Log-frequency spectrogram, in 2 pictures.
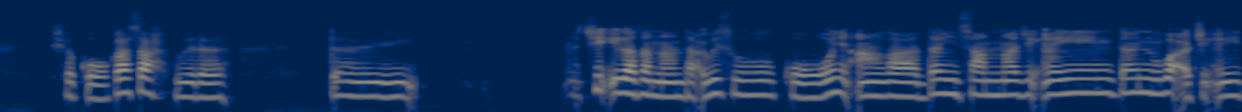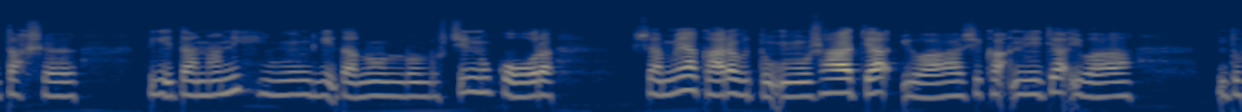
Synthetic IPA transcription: ʃa˧koː˨ka˦sa˦βi˧ɾa˧ | t̪a˧ | t͡ʃi˦ʔi˧ka˧t̪a˧nã˨˧nd̪a̰˨ʔβi˦su˧koː˨˦ɲã̰˧ʔã˧ka˧d̪a˦ĩ˧sa˧nã˧t͡ʃḭ̃˧ʔã˧ĩ˦t̪a˦ĩ˧nũː˧˦βa˦ʔa˧t͡ʃḭ̃˧ʔã̰˧ĩ˧t̪a˧ʃa˧ | nd̪i˧kĩ˧t̪a˧nã˧nĩ˦hũ˧nd̪i˧kĩ˧t̪a˧lõ˧lo˧ndu˧t͡ʃi˦nũː˦koː˨˦ɾa˧ | ʃa˧mẽ˦a˧kã˨˦˧ɾa˧βi˧t̪ũ˨ʔũ˧ũ˧ʃaː˦˧t̪ja˦ju˧a˨˧ʃi˧ka̰˧ʔnĩ˧t̪ʲa˦ʔju˧a˧ | nd̪u˧

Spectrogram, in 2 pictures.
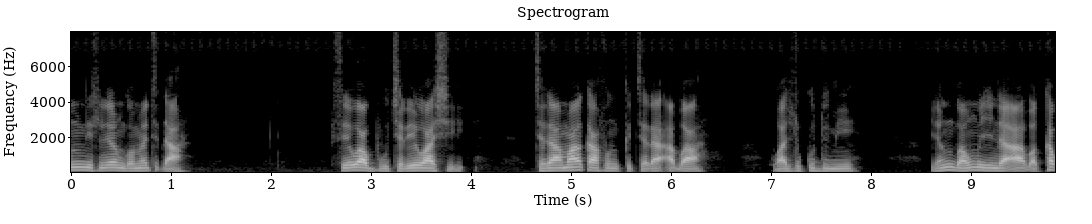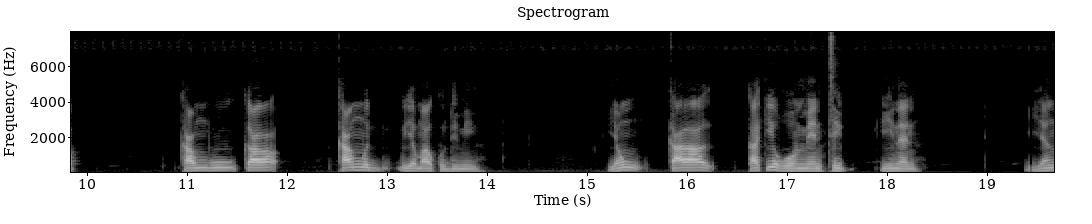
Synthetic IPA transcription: ŋni˨ɬi˦e˦ɾŋɡo˨me˦ti˨ɗa˨ | sa˦wa˦bu˨t͡ʃe˨ɾe˦wa˦ʃḭ˨ | t͡ʃe˨ɾa˦˨ma˦ka˨fu˨nkɨ˨t͡ʃa˨ɾa̰˦ʔa̰˦ɓa˨ | wa˨ɮu˨ku˨du˨mi˦ | jʔa˦ŋɡ͡ba˨mu˦mu˦ʒi˨nda˦ʔa̰˨ɓa̰˨ka˦p̚ | ka˨mbu˦ka˦ | ka˦mu˦dja˨ma˨ku˨du˨mi˨ | ja˦n | ka˦ | ka˦ki˦ɣo˨me˨nti˦k̚ | ji˦na˨n | ja˦

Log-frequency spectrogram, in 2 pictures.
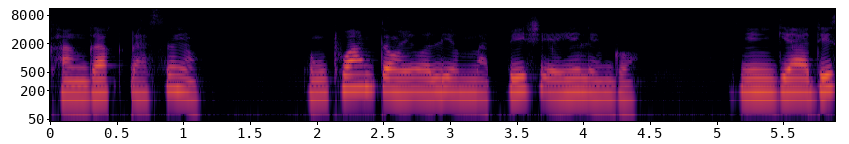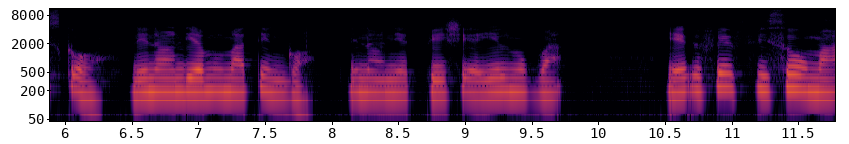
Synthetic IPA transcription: kʰa˨ŋɡa˧kɗa˨sɨ˦no˨ | bu˨ŋtʷa˦m˦to˧ŋ˦jo˦o˧li˦e˧m˦ma˨t̚be˦ʃe˦a˨je˦li˨˧ŋɡo˨ | ji˧ŋɡʲa˧di˦sko˨ | ni˧no˧n˦di˦e˧mu˧ma˧t̚ːi˦ŋ˨ɡo˨ | ni˧no˧n˦e˧t̚pe˨ʃe˦a˨je˦lmu˦k̚ba˦ | ne˨kə˦fe˦fi˧so˦˨ma˧

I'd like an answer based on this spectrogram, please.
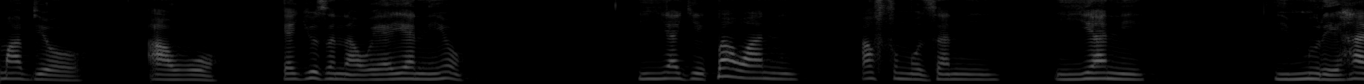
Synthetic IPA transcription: ma˧bʲjɔ˨ | a˨wɔ˨ | ja˧ɡʲo˦˨za˧n˨a˨wɔ˨ja˧ja˧ni˧jo˦˨ | i˨ja˧ɡe˨k͡pa˦wa˧˦ni˧ | a˦fu˧mo˨za˧ni˧ | i˨ja˦ni˧ | i˨mu˨ɾe˨˦ɦa˦

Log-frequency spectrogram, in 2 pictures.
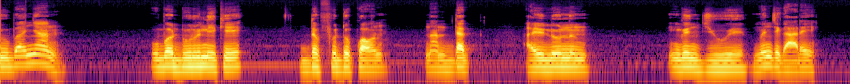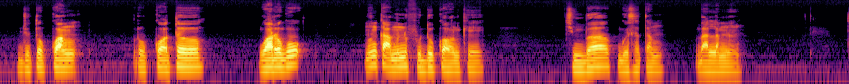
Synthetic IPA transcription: u˨ba˦ɲa˦˨n | wu˦ba˦du˦ɾi˦ni˦ki˦ | də˨bfu˨du˦kʷa˦˨wu˦nː | a˨nda˦ɡ̚ | a˨ju˨lo˦nə˦n˦ | ŋ̩˦ɡə˦nd͡ʒi˨we˦mi˦nd͡ʒi˨ɡa˨ɾi˦ | d͡ʒu˨tu˦kʷa˦ŋ | ɾu˨ko˨tə˦ | wa˨ɾɡu˦ | mə˦ka˨mə˦nə˦fu˨du˦kʷa˨wu˨nki˦ | t͡ʃi˨mba˦ɡu˨s̬i˨ta˨m | ba˨la˨˦mna˨n

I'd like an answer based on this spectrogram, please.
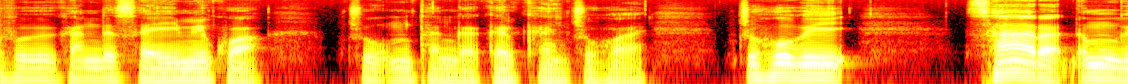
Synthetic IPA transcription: fu˦ɡi˦ka˦ndi˦sa˨i˦mi˦kʷa˨ | nt͡ʃu˦ṵ˦mtʰa˨ŋɡa˨kə˦ɾkʰa˨n˨t͡ʃu˦ɦʷa̰˦ḭ˨˦ | t͡ʃu˦ɦu˦ɡi˦ | sa˦˨ɾa̰˨ɗṵ˦mɡ

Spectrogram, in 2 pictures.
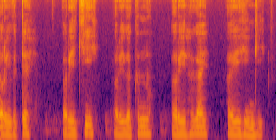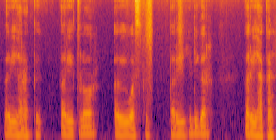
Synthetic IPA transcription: a˨ɾi˨ɡə˨te˦a˨ɾi˨kʰi˦a˨ɾi˨ɡa˨kə˦nːa˦a˨ɾi˨ɦə˦ɡa˦i˦ | a˨ɾi˦ɦi˨ŋɡi˦ | a˨ɾi˦ɦa˨ɾa˨kːə˦ | a˨ɾi˨tu˦lo˦ɾ | a˨ɾi˨wa˨sku˨ | a˨ɾi˨hi˦li˦ɡa˦ɾ | a˨ɾi˨ɦa˨kːa˨l

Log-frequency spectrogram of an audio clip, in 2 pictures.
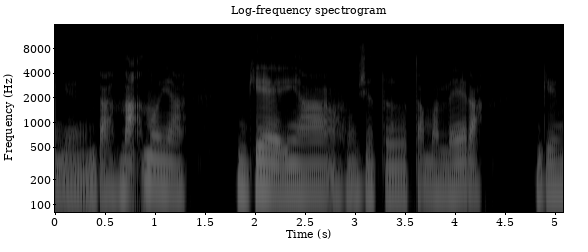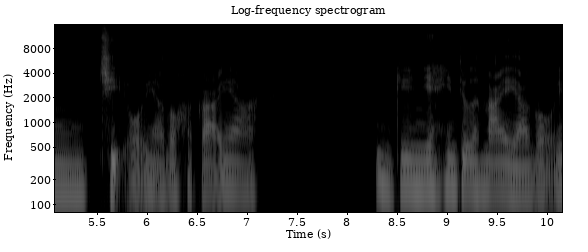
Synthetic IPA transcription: ŋɡḛ˧˨nd̪a˧n̥ã̰˧ʔnũ˧ã˧ | ŋɡe˦˨i˧ɲã˧õ˧ʒɨ˧t̪ɨ˨t̪a˧mã˧le˦ɾa˧ | ŋɡe˧t͡ʃi˦ʔo̰˧ḭ˧ã˧ðo˧hã˧ka̰˦˧ḭ˧˦ã˧ | ŋɡe˧ɲẽ˧ɦĩ˧nd̪ju˧nã˧ʔĩ˧ã˨ðo̰˧˦

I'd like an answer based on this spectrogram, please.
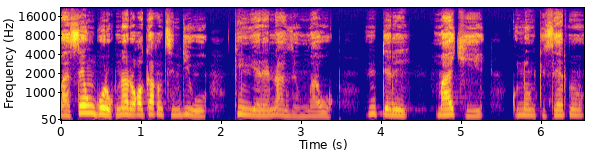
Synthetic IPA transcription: ba˨se˦ŋ̩˦ɡʷo˦ɾu˨kna˦˨ɾo˨ka˦ka˦kn̩˦ti˦n̩˦di˦˨wo˨ | ki˦n̩˦je˨ɾe˨˦na˦˨ze˨ŋ͡ma˨wo˨k̚ | n̩˦te˦ɾi˨ | ma˦ki˨˦ | ku˦no˦mki˨sɛ˦t̚mo˦

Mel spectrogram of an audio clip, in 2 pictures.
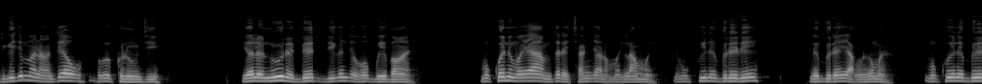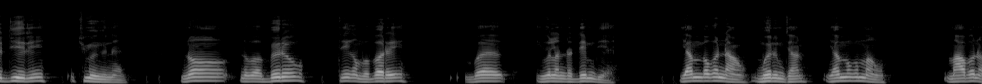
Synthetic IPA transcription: di˨ɡi˦d͡ʒi˦ma˨na˨ŋde˦u˦bi˨ka˦ki˨no˨ŋd͡ʒi˦ | jo˦lo˨nu˦ɾe˨be˦tbi˨˦ki˦nd͡ʒo˨ko˦bʷi˦ba˦ŋa˨ḭ˨ | mu˦kʷo˦ni˦ma˨ja˦˨m˨t̬i˦ɾe˨t͡ʃa˦nd͡ʒa˦ɾo˨mu˨la˦mːo˨i˨ni˨mu˨kʷi˦ne˦bi˦ɾe˦di˦ | na˨bi˨ɾe˦ja˨kni˨ki˦ma̰˨ | mu˨˦kʷi˦na˨bi˦ɾe˦di˦je˦ɾi˦˨ | t͡ʃu˦e˨ŋɡi˨ne˨n | no˦ni˨ba˨be˦ɾe˦u˦ | ti˦ka˨nba˨ba˦ɾi˦˨ | be˦˨ | ju˦la˦ndo˨de˦mdi˨jḛ˨ | ja˦mba˦ku˦na˨ŋ˨mʷe˦ɾi˦mt͡ʃa˦nja˦mːa˦ku˦ma˨ŋ˨ | ma˨bu˦no˨

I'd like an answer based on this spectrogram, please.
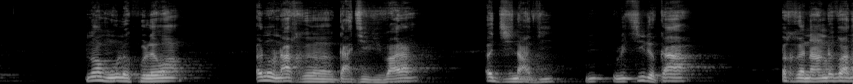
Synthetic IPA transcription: ñ˦mẽ˨wo˦le˨ɸle˦wã˦ | e˦nɔ̃˨nã˦ɣe˨ɡa˨d͡ʑi˨vi˨va˦ɖã˦ | e˦d͡ʑi˨nã˨vi˦˨ | ĩ˨˦t̪i˦ɖe˨ka˦ | e˦ɣe˨nã˨ŋ˦ɖe˦va˦

